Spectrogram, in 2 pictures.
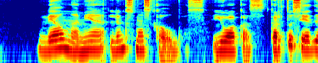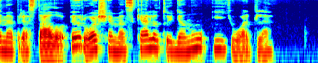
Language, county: Lithuanian, Tauragė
